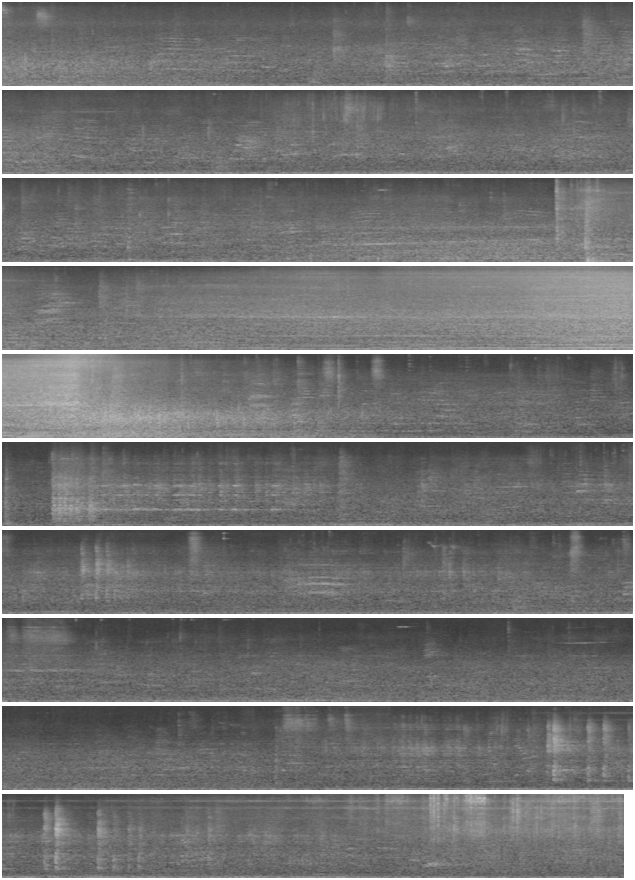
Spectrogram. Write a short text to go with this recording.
vor der nachbarschaftsschule in der gemeindeamtsstraße. startende autos, passanten, schwatzende lehrerinnen.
